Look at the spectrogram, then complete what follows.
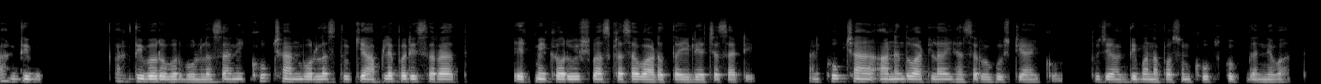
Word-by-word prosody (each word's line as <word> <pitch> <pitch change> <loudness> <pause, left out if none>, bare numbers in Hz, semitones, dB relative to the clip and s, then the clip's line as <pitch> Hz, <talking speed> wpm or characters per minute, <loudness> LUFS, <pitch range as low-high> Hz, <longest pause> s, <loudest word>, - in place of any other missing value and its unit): अगदी 130 -5 -1 0.9
अगदी 140 0 -1
बरोबर 125 -1 +5
बोललास. 115 +1 -2
आणि 125 0 0
खूप 150 0 -5
छान 125 -2 0
बोललास 125 0 +1
तू, 125 - 0
की - - +5
आपल्या 130 +2 +1
परिसरात 125 -2 +2 0.6
एकमेकांवर 125 0 +3
विश्वास 125 0 +1
कसा 125 0 +4
वाढवता 115 -1 +2
येईल 115 0 0
याच्यासाठी. 115 0 -2 0.6
आणि 125 - -7
खूप 140 0 -2
छान 125 -2 +3 0.2
आनंद 125 +1 0
वाटला 125 0 +1
ह्या 120 -1 -3
सर्व 115 -1 -1
गोष्टी 115 0 -5
ऐकून. 115 0 -6 0.3
तुझे 125 -1 0
अगदी 115 +2 -2
मनापासून 120 0 -2
खूप-खूप 125 0 -4
धन्यवाद. 115 0 -5
125 Hz, 145 wpm, -22 LUFS, 120-125 Hz, 0.9 s, बरोबर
